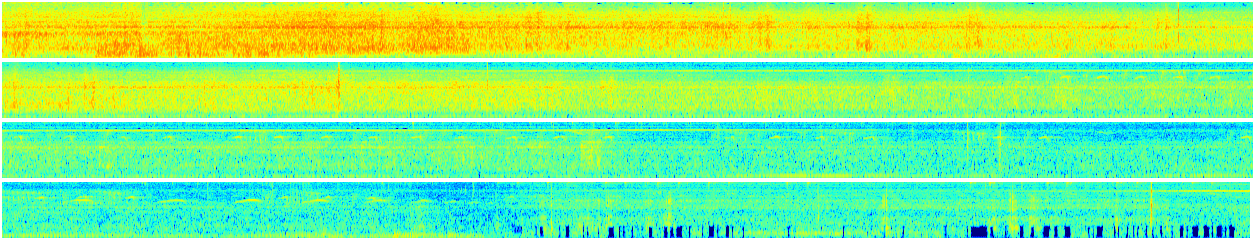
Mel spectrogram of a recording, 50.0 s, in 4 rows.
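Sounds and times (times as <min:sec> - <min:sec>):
receding train rail noise: 0:00.0 - 0:50.0.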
